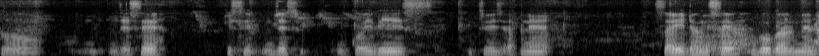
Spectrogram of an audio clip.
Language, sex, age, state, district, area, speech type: Hindi, male, 60+, Bihar, Madhepura, rural, spontaneous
